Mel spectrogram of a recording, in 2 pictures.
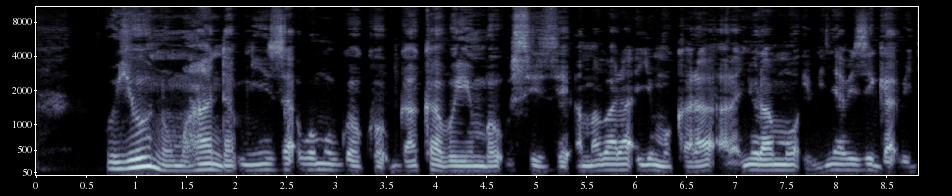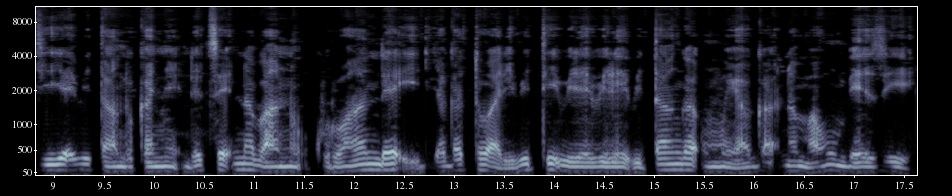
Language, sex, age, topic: Kinyarwanda, female, 18-24, government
